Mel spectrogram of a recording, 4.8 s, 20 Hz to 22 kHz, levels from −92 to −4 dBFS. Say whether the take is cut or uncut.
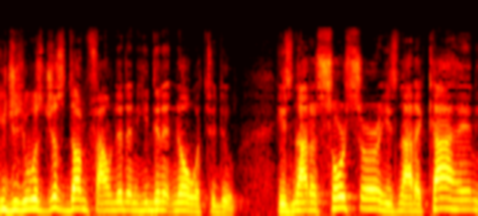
uncut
